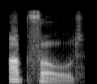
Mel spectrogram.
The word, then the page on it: upfold: British English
